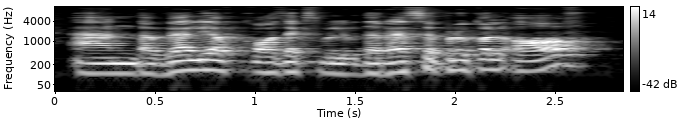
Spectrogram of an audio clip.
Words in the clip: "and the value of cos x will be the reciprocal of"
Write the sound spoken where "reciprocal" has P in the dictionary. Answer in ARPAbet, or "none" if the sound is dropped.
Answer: P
